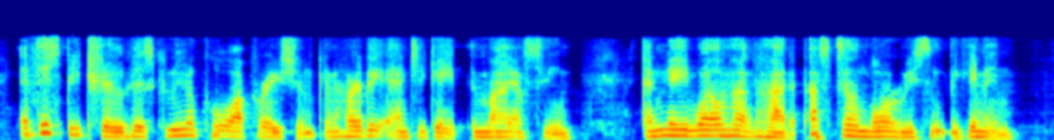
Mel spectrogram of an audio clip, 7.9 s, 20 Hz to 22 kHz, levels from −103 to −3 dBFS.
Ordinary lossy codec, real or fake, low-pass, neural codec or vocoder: Opus, 24 kbps; fake; 7.2 kHz; codec, 16 kHz in and 24 kHz out, 0.6 kbps, FireRedTTS-2 codec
